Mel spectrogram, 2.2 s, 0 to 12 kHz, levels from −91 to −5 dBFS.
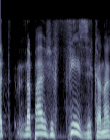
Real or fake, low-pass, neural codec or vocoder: real; 7.2 kHz; none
